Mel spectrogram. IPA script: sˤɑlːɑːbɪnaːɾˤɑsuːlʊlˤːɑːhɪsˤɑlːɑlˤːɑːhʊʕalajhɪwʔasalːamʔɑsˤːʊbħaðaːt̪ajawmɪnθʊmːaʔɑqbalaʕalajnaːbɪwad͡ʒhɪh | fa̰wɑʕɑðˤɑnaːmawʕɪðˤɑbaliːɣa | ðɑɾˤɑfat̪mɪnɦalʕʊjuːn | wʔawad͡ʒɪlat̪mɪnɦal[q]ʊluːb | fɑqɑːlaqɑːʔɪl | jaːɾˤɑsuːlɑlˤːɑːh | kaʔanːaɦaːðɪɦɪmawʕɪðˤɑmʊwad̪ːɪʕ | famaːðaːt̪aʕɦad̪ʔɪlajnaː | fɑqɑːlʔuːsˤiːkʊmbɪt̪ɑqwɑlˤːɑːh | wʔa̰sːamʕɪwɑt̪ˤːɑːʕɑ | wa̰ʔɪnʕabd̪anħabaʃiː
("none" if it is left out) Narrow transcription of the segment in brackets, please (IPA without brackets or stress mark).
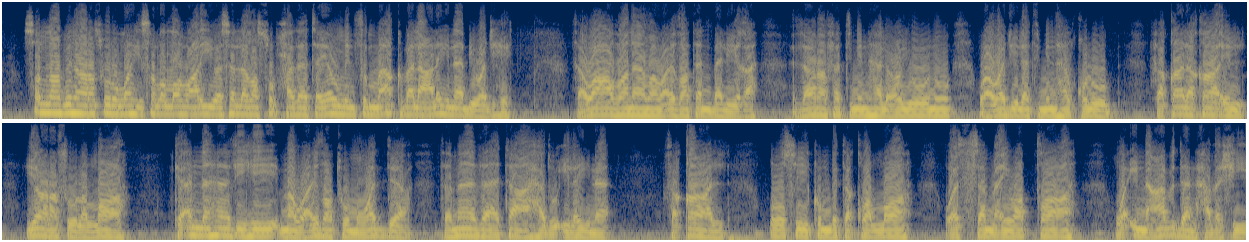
q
